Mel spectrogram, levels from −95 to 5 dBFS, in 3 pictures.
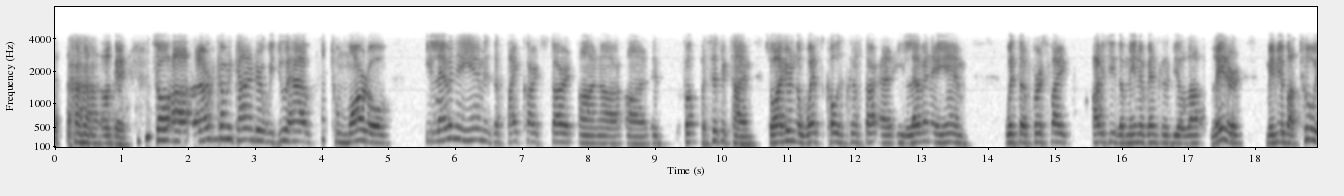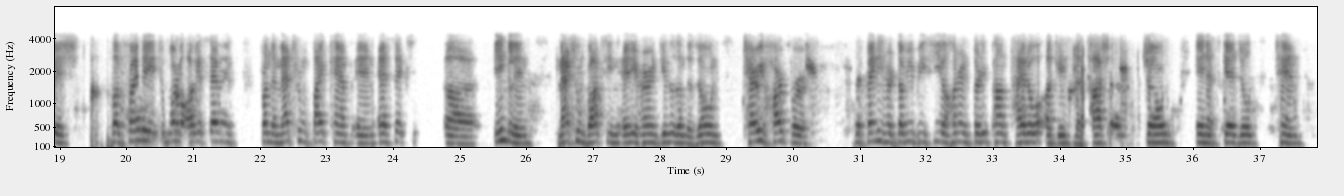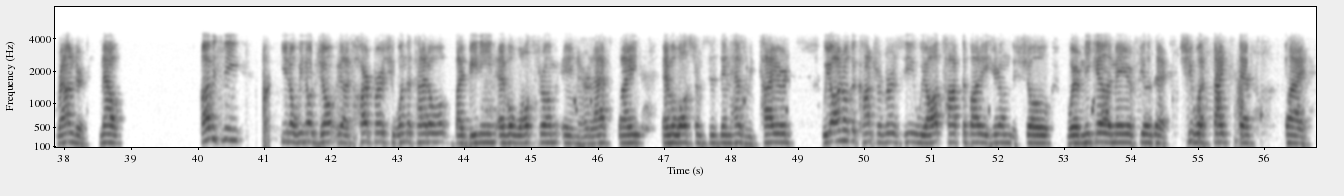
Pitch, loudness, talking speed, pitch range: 180 Hz, -28 LUFS, 150 wpm, 170-190 Hz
